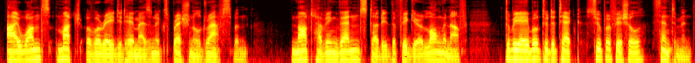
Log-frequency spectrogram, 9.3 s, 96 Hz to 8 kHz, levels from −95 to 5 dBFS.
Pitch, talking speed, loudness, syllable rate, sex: 100 Hz, 155 wpm, -19 LUFS, 5.5 syllables/s, male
